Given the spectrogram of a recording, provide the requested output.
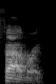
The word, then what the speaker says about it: Favre: Look at how it's spelt, and then you tell me. It's F-A-V-R-E. If it was Favre, it would be F-A-R-V-E.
